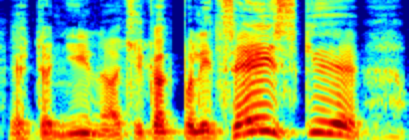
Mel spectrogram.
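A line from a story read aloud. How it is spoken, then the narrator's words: Exclamation. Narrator (Russian): воскликнул Квантик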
